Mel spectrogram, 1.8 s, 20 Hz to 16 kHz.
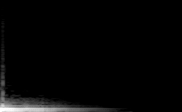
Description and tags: Percussive Hit 02 01
This sound is part of a series and was originally a recorded finger snap.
